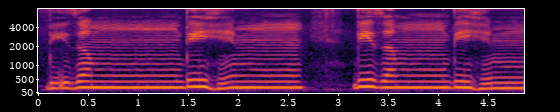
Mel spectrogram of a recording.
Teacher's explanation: نون ساکن کی آواز کو ہم نے میم میں بدل کر پڑھنا ہے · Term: اخفا مال غنہ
